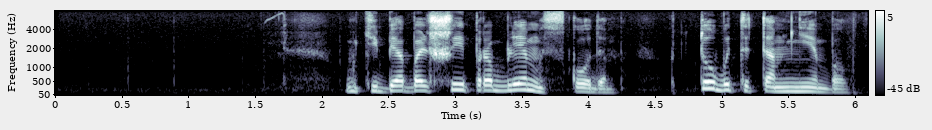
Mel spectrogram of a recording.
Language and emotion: Russian, angry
